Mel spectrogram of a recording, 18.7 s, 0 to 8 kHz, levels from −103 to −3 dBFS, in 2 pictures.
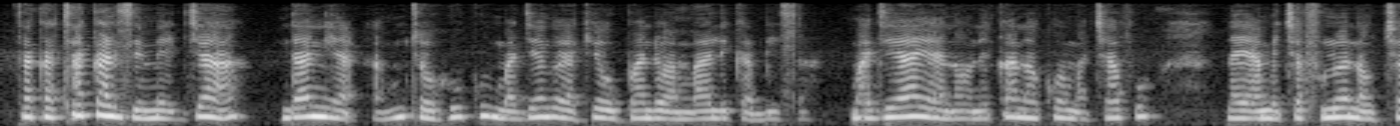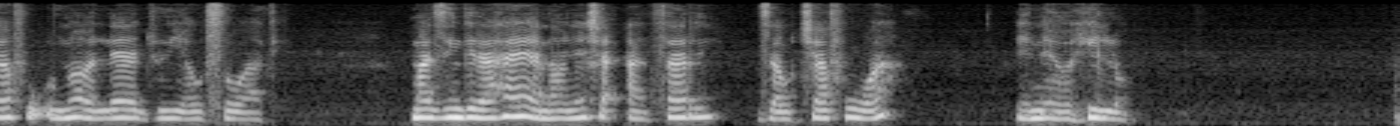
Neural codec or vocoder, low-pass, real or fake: vocoder, 44.1 kHz, 128 mel bands, Pupu-Vocoder; 7.2 kHz; fake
